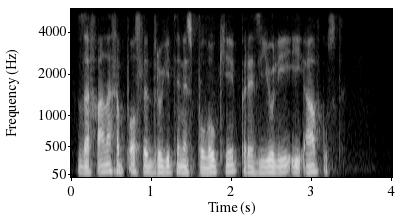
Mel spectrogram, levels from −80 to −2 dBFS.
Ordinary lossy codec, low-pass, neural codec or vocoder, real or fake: Opus, 16 kbps; 5.4 kHz; codec, 16 kHz, about 1 kbps, DyCAST, with the encoder's durations; fake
